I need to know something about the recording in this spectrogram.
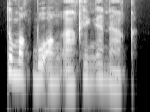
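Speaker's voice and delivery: plain reading voice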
